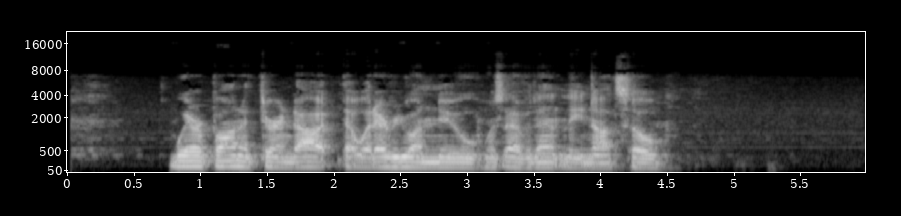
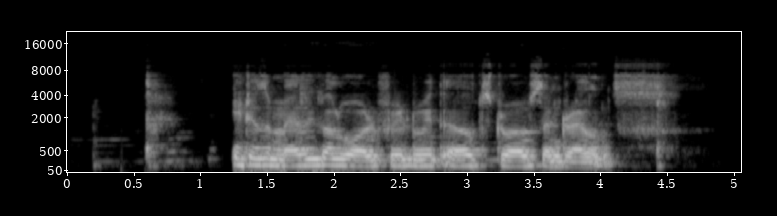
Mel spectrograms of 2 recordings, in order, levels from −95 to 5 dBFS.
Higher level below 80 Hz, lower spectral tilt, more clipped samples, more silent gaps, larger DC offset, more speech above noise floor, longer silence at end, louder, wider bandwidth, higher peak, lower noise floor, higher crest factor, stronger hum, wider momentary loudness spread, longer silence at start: about the same, -66 dBFS vs -66 dBFS; about the same, -5 dB/octave vs -6 dB/octave; neither; neither; neither; first, 46 dB vs 42 dB; first, 1.5 s vs 0.55 s; first, -19 LUFS vs -27 LUFS; second, 7.6 kHz vs 9.6 kHz; first, -2 dBFS vs -16 dBFS; second, -64 dBFS vs -68 dBFS; first, 18 dB vs 12 dB; neither; second, 6 LU vs 17 LU; second, 0.15 s vs 0.6 s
